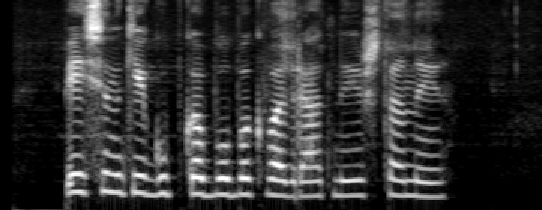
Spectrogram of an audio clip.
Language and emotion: Russian, neutral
